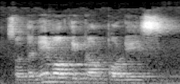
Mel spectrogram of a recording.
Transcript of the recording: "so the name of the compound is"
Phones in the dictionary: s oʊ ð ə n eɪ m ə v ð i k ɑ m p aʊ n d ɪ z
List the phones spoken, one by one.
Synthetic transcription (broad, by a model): s oʊ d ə n eɪ m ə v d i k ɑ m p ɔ d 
